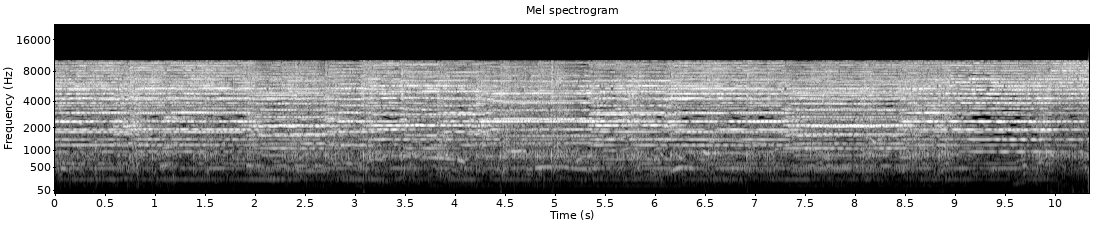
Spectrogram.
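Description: Several Great Highland bagpipes playing together: steady drones held under the chanters' melody, with no break.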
